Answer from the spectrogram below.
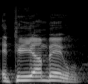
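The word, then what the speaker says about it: θριαμβεύω: Du mot grec triambéo. Triambéo. Ou en grec, triambéo, puisqu'il s'écrit T-R-I-A-M-B-E-U-O, accent circonflexe.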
